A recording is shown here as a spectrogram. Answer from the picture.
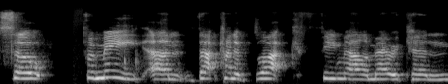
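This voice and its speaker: A woman's raised, projected voice carries a bright, sharp tone. She speaks at a fairly slow pace with ordinary pitch variation. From Manchester, England. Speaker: poet and writing tutor. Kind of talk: interview.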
